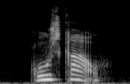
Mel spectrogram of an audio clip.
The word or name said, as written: GRUSGRAVEN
